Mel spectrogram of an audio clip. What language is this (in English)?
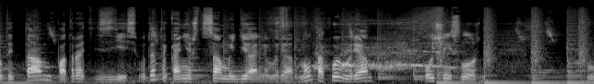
Russian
